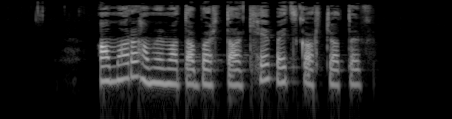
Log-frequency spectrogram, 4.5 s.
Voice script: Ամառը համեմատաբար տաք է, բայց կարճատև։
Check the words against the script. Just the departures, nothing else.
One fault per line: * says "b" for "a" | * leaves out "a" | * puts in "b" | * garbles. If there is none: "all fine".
all fine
